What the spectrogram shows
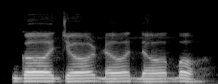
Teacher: દ બ આની અંદર પણ કોઈ વધારે પ્રયત્ન કરવાની જરૂર નથી પ્રાણ પૂરવાની કે હવા કાઢવાની એવી કોઈ જરૂર નથી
